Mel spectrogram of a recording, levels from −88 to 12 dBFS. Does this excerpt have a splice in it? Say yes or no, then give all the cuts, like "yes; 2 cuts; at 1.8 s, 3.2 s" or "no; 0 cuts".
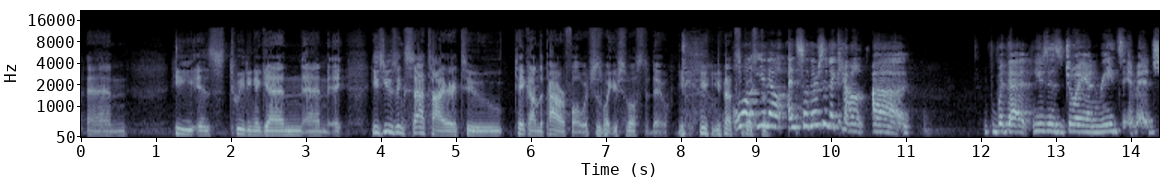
no; 0 cuts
